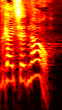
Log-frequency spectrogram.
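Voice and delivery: put-on high, whiny-child style complaint; mock sulking. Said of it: "He went back and sulked".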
